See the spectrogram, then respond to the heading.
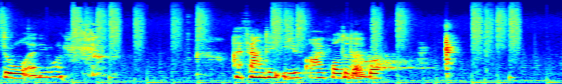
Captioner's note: more 🐩 dog barks; 🐩 dog barks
